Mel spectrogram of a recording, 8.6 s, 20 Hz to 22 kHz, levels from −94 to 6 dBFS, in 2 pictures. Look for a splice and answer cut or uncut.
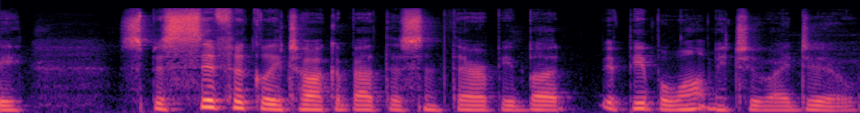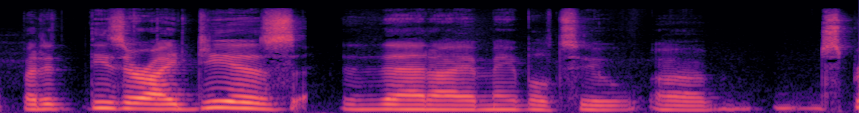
cut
